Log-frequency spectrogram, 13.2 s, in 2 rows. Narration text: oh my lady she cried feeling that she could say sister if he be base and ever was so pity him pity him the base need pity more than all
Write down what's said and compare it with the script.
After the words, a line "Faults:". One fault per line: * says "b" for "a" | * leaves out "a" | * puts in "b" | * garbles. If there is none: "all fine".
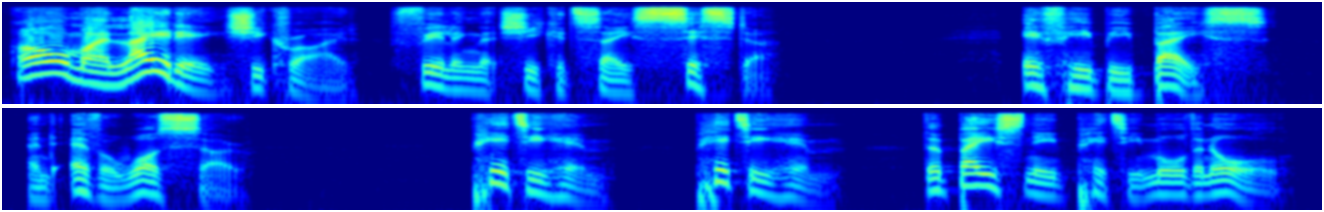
oh my lady she cried feeling that she could say sister if he be base and ever was so pity him pity him the base need pity more than all
Faults:
all fine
